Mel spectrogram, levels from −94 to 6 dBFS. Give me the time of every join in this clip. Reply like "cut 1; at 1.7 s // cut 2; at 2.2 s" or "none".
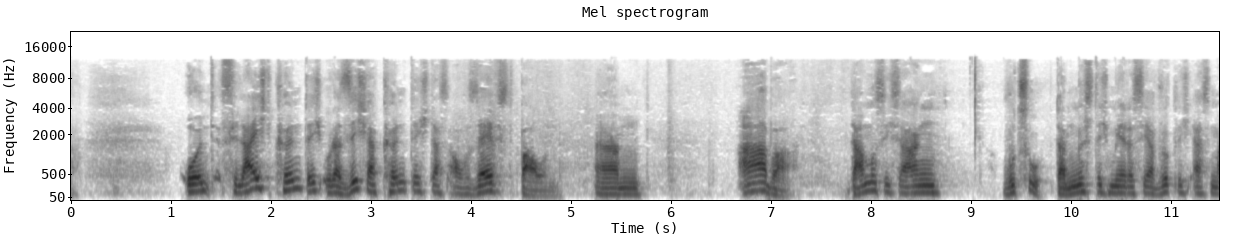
none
